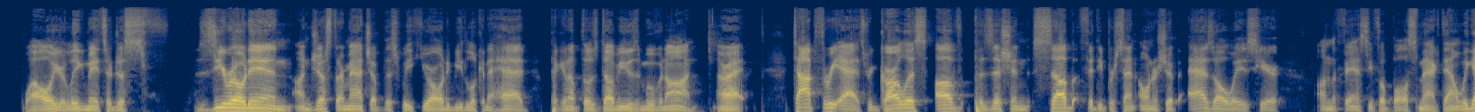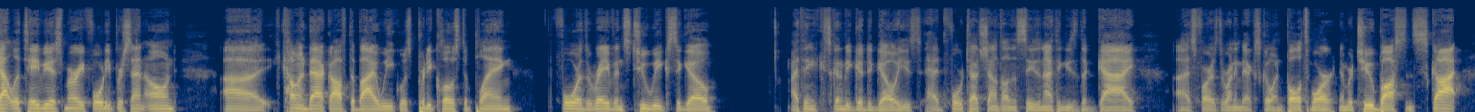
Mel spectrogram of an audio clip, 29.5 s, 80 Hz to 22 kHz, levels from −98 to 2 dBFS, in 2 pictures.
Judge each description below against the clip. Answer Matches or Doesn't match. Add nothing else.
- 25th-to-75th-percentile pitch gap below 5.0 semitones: Matches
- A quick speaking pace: Matches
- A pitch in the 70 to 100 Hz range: Matches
